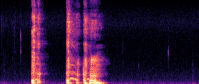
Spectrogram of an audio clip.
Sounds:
Throat clearing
